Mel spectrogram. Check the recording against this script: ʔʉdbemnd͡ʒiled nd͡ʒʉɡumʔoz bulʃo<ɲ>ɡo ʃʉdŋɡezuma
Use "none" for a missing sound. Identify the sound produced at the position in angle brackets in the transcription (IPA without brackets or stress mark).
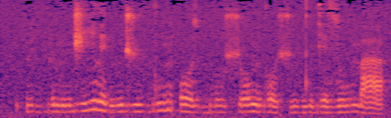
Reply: ŋ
